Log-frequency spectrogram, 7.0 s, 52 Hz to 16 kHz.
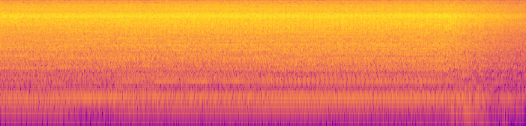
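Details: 2007 Trailblazer SS V8 at idle: light, quick tick about four per second running steadily over the engine; owner suspects lifter tick, not confirmed.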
